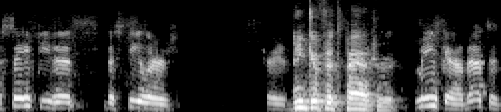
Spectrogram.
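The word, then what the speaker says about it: Minkah Fitzpatrick: Minka Fitzpatrick. Minka, that's his name. I was saying Fink. Minka Fitzpatrick.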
